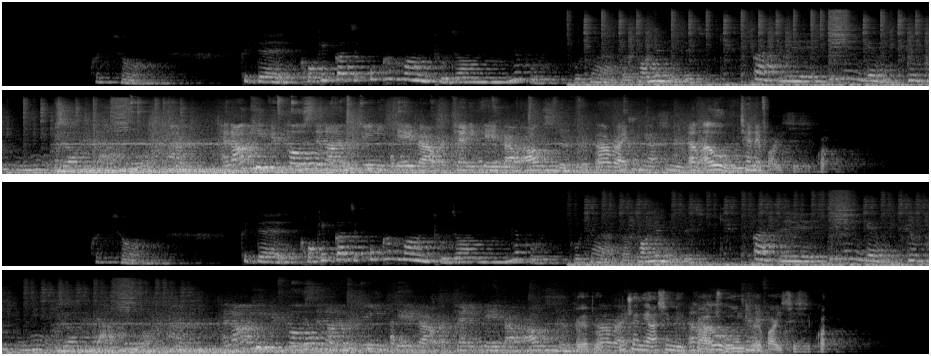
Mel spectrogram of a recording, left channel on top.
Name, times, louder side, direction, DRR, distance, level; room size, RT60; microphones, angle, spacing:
voice 1, 0.9-1.5 2.4-11.3 11.7-14.2, left 1 dB, 20° right, 0 dB, 2.2 m, -30 dB
sound 1, 5.6-11.5, left 1 dB, 45° left, 3.0 m, -33 dB
sound 2, 9.8-16.9, left 4 dB, 90° left, 0.7 m, -23 dB
voice 2, 14.8-17.5, right 4 dB, 75° right, 10 dB, 0.6 m, -27 dB
16.5 x 5.8 x 5.8 m, 1.1 s
head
